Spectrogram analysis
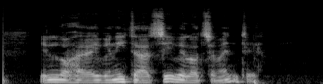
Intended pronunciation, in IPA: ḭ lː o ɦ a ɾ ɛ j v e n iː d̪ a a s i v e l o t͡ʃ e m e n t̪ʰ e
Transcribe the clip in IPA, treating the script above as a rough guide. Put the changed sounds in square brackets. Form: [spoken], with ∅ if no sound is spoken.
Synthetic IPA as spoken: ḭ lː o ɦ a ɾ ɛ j v e n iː [t̪] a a s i v e l o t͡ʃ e m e n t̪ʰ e

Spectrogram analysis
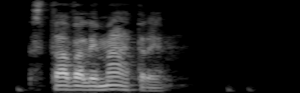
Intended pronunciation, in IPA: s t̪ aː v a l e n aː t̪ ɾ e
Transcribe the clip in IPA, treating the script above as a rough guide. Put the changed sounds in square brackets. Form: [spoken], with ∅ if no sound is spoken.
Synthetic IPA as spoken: s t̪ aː v a l e [m] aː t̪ ɾ e

